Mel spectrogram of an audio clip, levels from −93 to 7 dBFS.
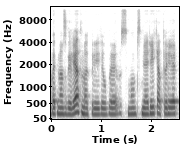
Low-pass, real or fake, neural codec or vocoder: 10.8 kHz; fake; codec, 44.1 kHz, 2.6 kbps, SNAC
